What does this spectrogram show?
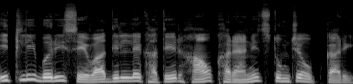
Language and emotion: Goan Konkani, neutral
